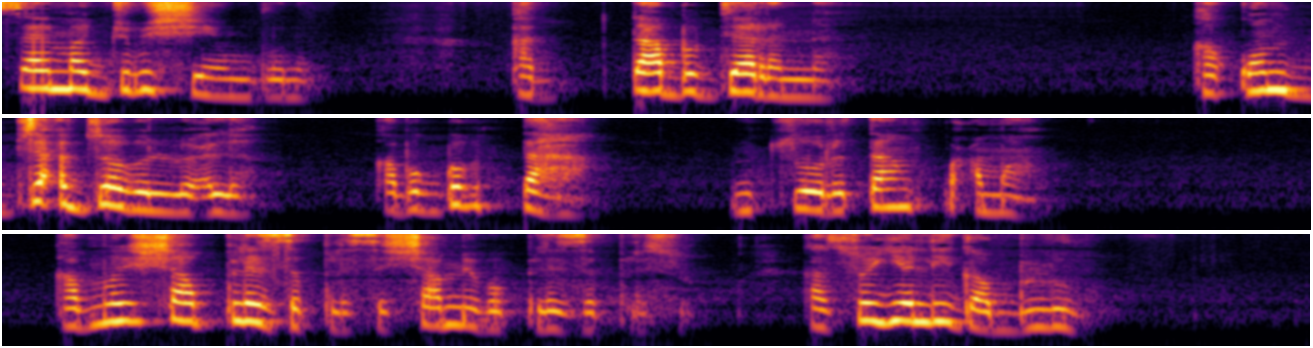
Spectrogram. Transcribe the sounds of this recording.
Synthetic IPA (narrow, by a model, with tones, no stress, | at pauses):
sa˦lma˦d͡ʒʊ˦bɨ˦ʃeː˨m̩˨bʊ˨nɨ˨ | ka˨ | d̥a˦bɨ˦bɛ˦ɾɨ˨nːɨ˨ | ka˨ko˨˦mba˦ʔdɔ˦bɨ˨lʊ˨ʔʊ˨lɨ˨ | ka˨bɨ˨ɡ͡bʊ˦bta˨ha˨ | n̩˦toː˨ɾɨ˨ta˦ŋk͡pa˨ʔmaː˨ | ka˨bʃa˦bpɨ˦lɨ˦zɨ˨pɨ˨lɨ˨sɨ˨ʃa˦bmɛ˦bɨ˨pɨ˨lɨ˨zɨ˨pɨ˨lɨ˨su˨ | ka˨so˦jɛ˦li˦ɡa˨bu˦lu˦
